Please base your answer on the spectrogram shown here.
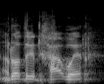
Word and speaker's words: Rutger Hauer: Es Rutger Hauer, así se pronuncia, él no es alemán, sino creo que holandés o algo así.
